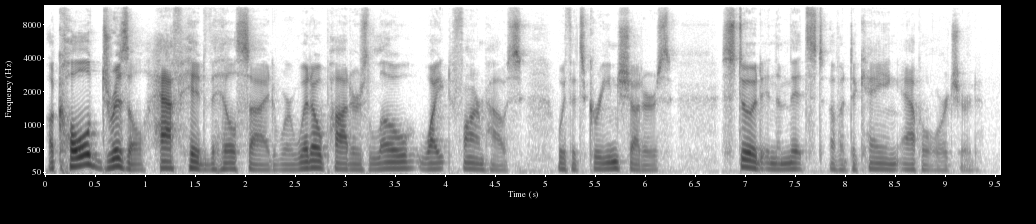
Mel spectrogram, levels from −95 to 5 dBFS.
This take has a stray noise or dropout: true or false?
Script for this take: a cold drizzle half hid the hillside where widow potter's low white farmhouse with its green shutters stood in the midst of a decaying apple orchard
false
